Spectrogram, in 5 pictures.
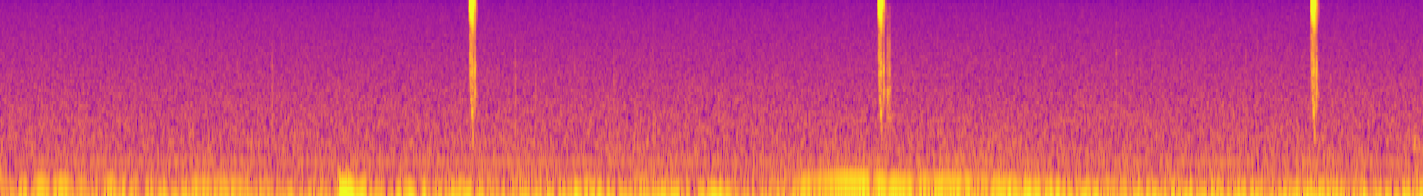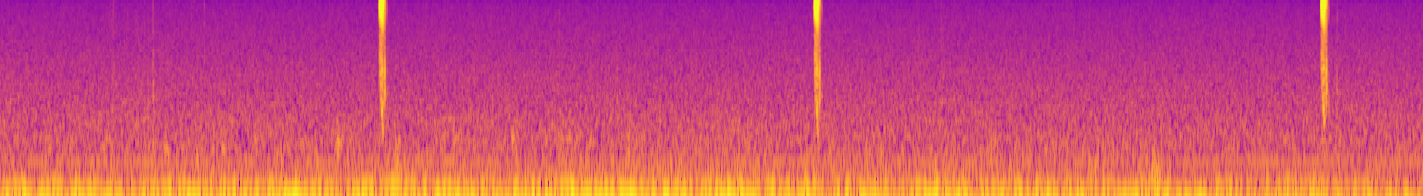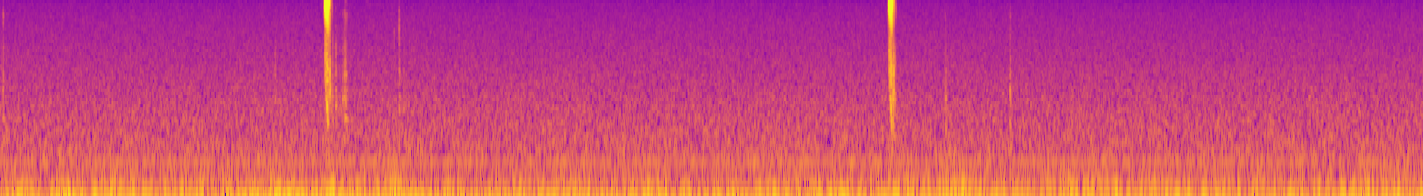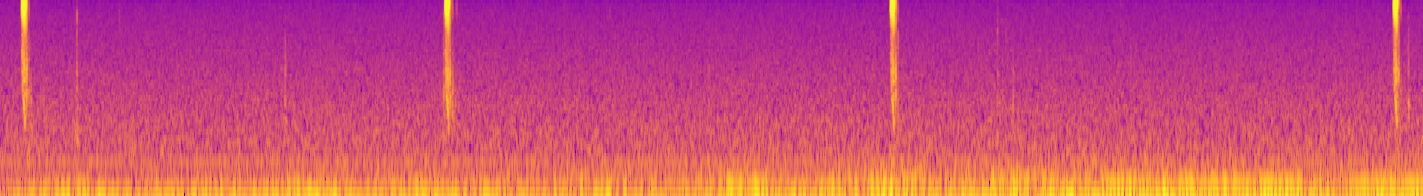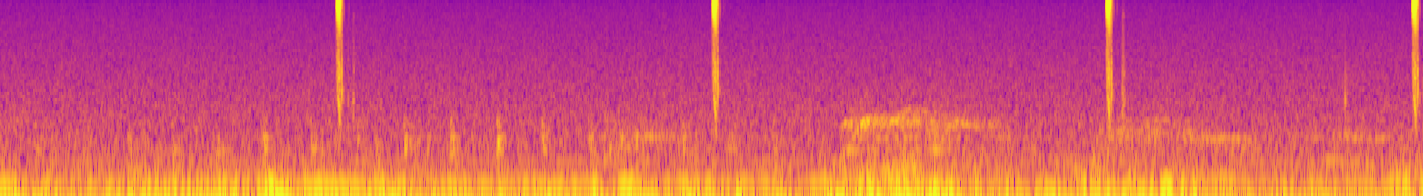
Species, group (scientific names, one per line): Steropleurus brunnerii
Orthoptera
